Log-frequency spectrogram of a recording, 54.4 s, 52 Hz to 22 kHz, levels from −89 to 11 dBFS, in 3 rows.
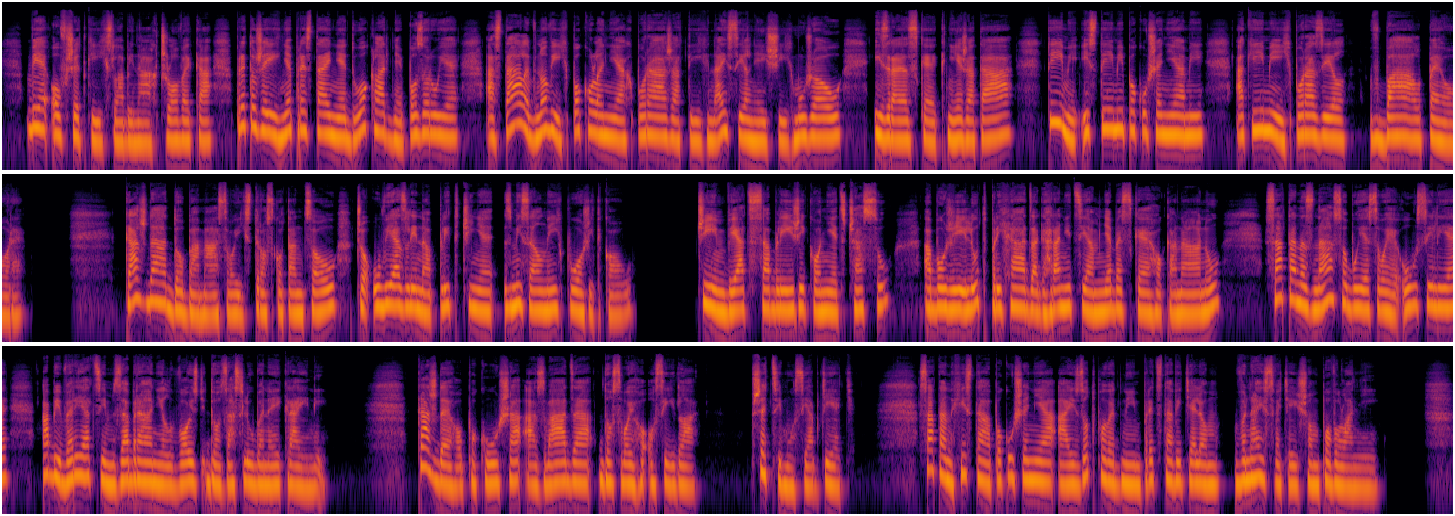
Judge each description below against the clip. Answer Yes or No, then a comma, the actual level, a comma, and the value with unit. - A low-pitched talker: No, medium, 170 Hz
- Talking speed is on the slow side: Yes, slow, 95 wpm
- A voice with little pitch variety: No, average, 3.4 semitones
